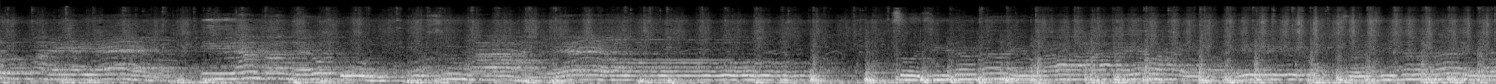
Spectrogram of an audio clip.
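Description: Live music from a big stage's sound system: singing over steady percussion.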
